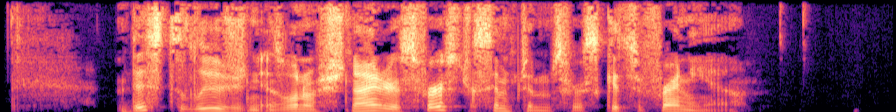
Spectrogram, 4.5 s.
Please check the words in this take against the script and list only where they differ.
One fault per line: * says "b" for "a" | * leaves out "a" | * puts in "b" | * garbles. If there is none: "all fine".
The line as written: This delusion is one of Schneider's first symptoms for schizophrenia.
all fine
